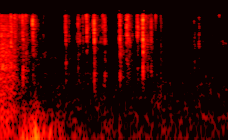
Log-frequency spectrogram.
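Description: Computer keyboard being typed on: a quick, uneven run of key clicks, with a low thump about a third of a second in, fading toward the end.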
